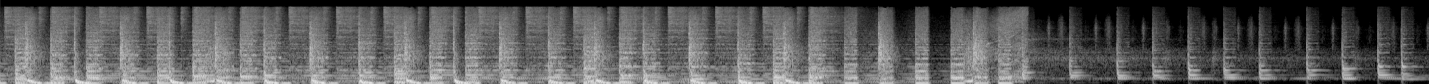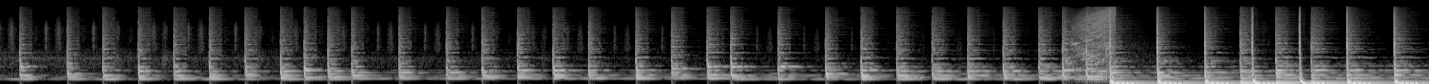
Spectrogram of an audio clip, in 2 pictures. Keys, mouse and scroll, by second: 3.2-6.2 drag, 6.2-17.9 drag, 14.1 typing, 20.0-20.8 typing, 20.8-27.4 drag, 28.5 click.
